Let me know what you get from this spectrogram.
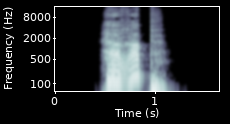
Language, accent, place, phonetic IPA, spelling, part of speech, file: German, Germany, Berlin, [hɛˈʁap], herab-, prefix, De-herab-.ogg
- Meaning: down- (towards the speaker)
